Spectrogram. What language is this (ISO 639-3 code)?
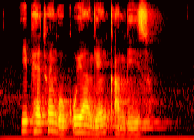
nbl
